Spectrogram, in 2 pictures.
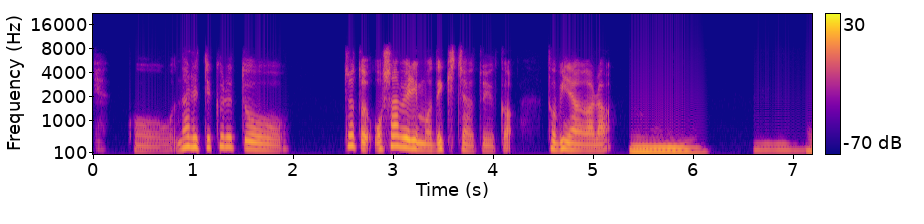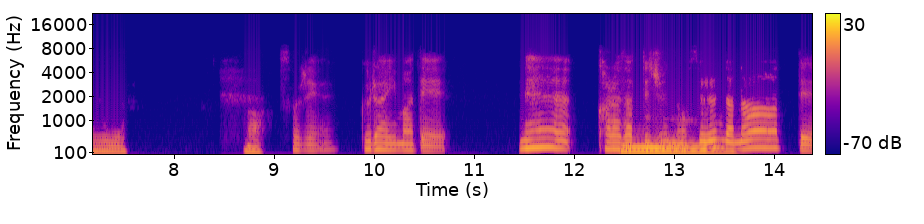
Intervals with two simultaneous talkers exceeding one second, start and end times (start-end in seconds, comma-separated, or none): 12.4-13.7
